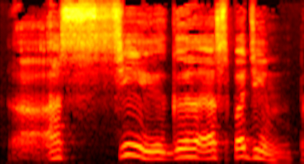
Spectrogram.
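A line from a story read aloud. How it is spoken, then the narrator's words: Stammering. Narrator (Russian): произнес он, заикаясь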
